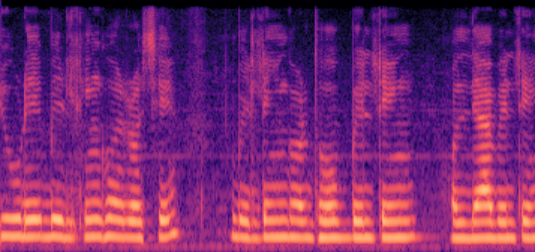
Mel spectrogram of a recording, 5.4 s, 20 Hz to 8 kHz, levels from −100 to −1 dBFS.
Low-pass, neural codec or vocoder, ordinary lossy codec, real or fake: 7.2 kHz; none; none; real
